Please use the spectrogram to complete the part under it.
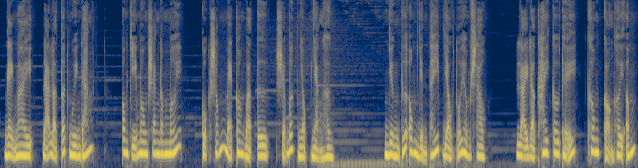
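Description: A woman narrates a ghost story in a measured, somber way. Her voice sits low and mellow, the recording is dry and close, and faint music plays underneath. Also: slightly rough, no room sound.

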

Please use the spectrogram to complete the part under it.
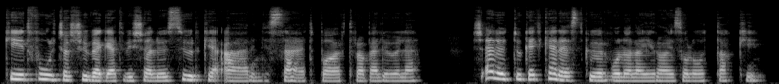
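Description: Woman narrating a historical novel. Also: fairly low pitch. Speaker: audiobook narrator. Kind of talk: scripted narration.

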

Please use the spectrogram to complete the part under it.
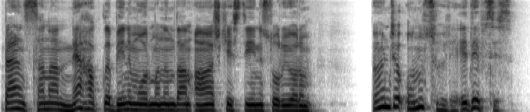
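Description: A man's voice: a little high, quick pace, a little mellow, voice pushed up, lightly acted. A haughty noblewoman landowner, as a man puts her on in a storybook reading. She scolds in a raised, imperious voice, looking down on the peasant. Her lines come clipped and commanding. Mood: angry. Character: haughty, angry female estate owner.

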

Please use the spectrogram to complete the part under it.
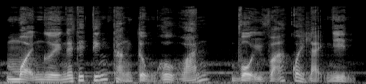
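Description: A man reading a horror story aloud in an expressive narrating style. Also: on the low side, brisk, faint music behind. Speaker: story reader.

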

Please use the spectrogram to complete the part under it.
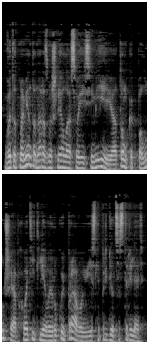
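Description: A man reads a crime audiobook in a mellow, dark voice at a middle pitch. His narration is steady and even, carrying the action along without fuss. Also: fast talker. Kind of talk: scripted narration.

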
